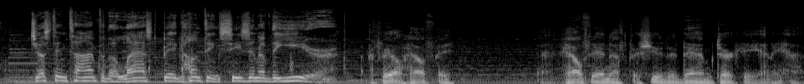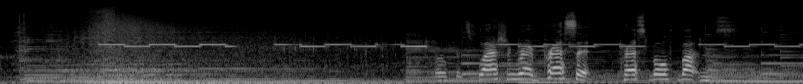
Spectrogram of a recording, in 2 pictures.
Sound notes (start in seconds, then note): 8.9 alarm sounding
